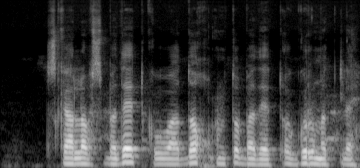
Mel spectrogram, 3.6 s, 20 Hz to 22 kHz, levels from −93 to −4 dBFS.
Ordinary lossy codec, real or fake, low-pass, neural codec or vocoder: none; fake; none; vocoder, 44.1 kHz, 128 mel bands every 256 samples, BigVGAN v2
